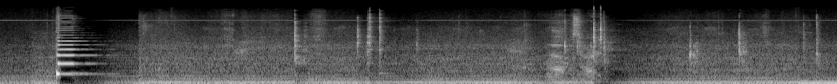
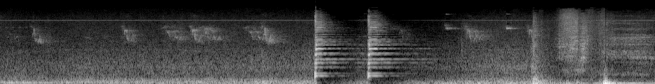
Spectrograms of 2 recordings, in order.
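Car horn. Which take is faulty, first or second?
first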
